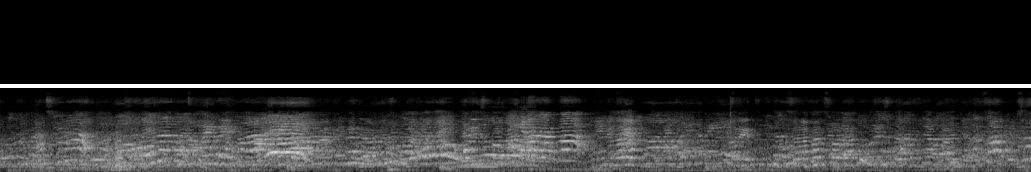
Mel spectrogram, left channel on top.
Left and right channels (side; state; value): left; silent; 61 dB below the other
